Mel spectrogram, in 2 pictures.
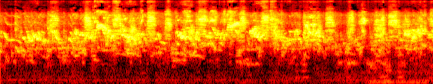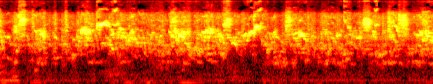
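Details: Budgerigars of a breeding pair keep up a busy, high twittering warble, with quick scratchy chirps tumbling over each other. A brief soft low rumble comes near the middle, and the chatter otherwise runs nonstop.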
